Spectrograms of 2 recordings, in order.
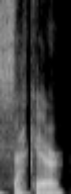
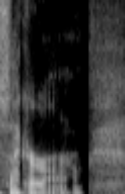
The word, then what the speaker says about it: Sakhr: I'm going to go ahead and say Sakhr. Like if you are saying sack, and you just kind of trail off Sakher.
